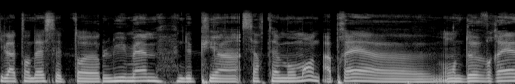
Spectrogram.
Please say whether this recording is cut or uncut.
cut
